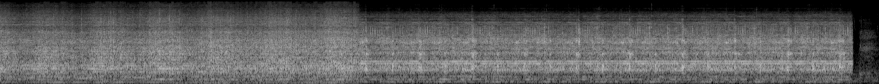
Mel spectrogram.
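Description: A KitchenAid stand mixer at speed 4 with a slicer attachment slicing carrots: a loud continuous whirring grind, rougher while cutting early on, then a steadier motor whine until it cuts off.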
